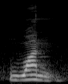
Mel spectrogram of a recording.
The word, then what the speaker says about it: one: इसी तरह से वन, ONE वन जो है ओ से स्टार्ट हो रहा है वॉवल से, लेकिन प्रोनाउंस ओ का नहीं है, हम उसे व प्रोनाउंस करते हैं जो कि कॉन्सोनेंट है।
